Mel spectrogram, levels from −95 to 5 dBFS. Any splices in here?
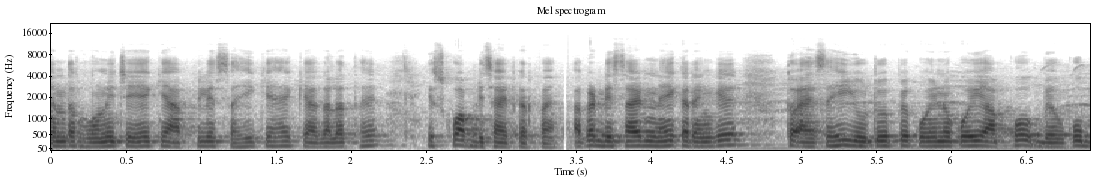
no; 0 cuts

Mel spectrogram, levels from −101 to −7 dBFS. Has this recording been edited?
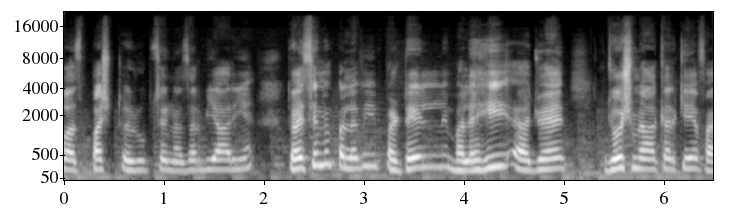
no; 0 cuts

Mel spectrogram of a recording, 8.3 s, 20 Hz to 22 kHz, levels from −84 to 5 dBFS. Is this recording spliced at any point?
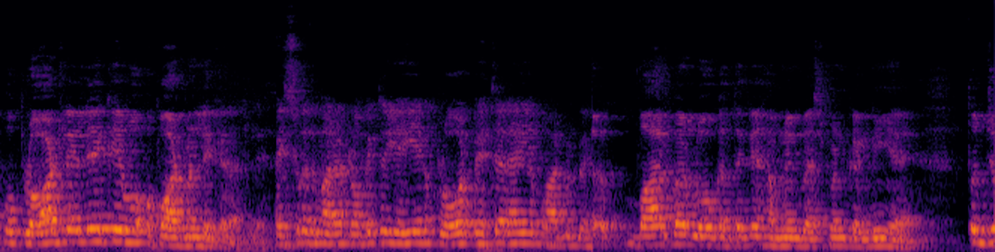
yes; 2 cuts; at 2.3 s, 5.0 s

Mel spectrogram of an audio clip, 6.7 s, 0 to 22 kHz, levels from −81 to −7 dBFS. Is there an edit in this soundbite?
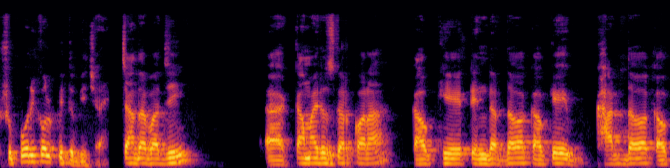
yes; 1 cut; at 1.0 s

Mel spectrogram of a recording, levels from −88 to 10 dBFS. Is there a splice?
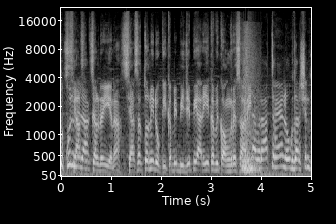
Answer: yes; 1 cut; at 3.8 s

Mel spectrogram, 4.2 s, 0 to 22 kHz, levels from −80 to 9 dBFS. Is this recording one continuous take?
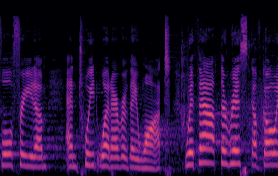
yes; 0 cuts

